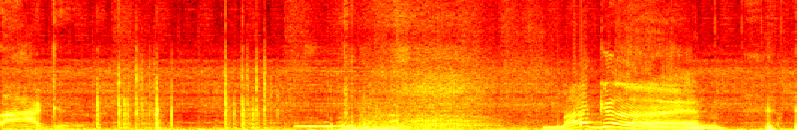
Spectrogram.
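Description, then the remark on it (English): A series of sharp, brief bangs like gunfire, scattered unevenly across a few seconds, mixed with swooping voiced tones that sound like a person vocally imitating the shots, as a player's character shoots a gun during a tabletop role-playing game. “And then I'm going to shoot my gun.”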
